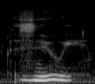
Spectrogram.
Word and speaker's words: Zooey: Zooey. No, not Zoe. I'm not just mispronouncing Zoe, and I've said Zoe before. The name is Zooey.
